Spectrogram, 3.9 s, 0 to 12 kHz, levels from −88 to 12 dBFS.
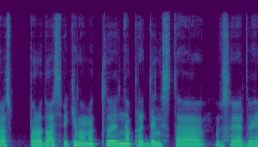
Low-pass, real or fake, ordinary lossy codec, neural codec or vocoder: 10.8 kHz; fake; AAC, 64 kbps; autoencoder, 48 kHz, 128 numbers a frame, DAC-VAE, trained on Japanese speech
